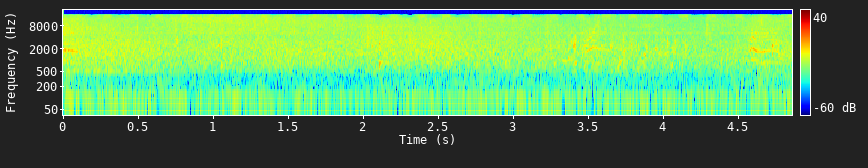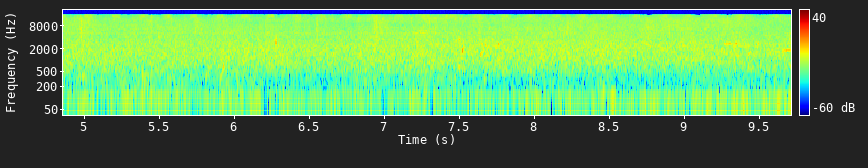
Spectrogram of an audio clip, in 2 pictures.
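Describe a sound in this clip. Footsteps run quickly over sand and grass.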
